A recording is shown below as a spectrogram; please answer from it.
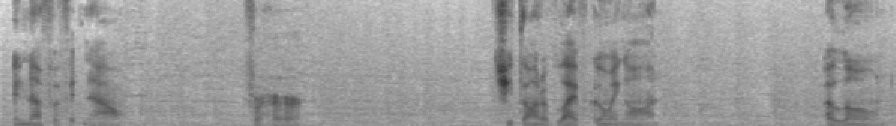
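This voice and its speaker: A man with an extremely low, bass voice delivers scripted narration for a science fiction podcast. He reads as a storyteller, with music clearly present underneath his voice. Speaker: podcast host and story reader. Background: background music.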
